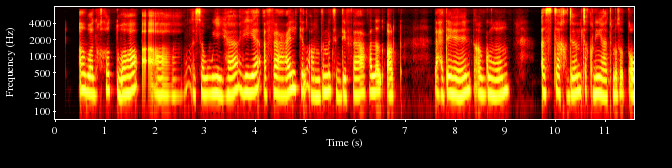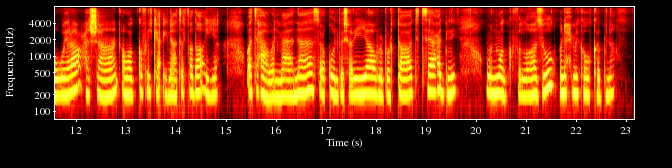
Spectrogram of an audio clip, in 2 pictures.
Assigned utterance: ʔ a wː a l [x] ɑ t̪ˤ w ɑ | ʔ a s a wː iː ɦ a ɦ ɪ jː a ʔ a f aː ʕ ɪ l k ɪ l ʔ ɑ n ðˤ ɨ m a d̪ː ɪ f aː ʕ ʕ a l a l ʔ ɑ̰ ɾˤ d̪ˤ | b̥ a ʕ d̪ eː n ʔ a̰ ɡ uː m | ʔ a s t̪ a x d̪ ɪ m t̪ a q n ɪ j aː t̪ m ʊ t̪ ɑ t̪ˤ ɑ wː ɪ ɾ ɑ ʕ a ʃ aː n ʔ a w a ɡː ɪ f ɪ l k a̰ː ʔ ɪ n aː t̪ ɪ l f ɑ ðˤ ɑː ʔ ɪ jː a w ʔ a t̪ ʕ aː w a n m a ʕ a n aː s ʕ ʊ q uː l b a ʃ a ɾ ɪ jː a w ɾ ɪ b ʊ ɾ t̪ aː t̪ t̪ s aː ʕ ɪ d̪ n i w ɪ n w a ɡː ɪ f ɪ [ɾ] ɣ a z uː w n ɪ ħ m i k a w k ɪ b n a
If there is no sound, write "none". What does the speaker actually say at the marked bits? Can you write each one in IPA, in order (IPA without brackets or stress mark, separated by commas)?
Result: x, l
